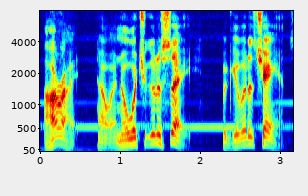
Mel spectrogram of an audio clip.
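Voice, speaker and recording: A man's voice: medium pitch, sing-song, a little fast, fairly bright tone. Man playing Donny, an eager conspiracy-buff farmer. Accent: Texan. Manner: eager, rambling, earnest.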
